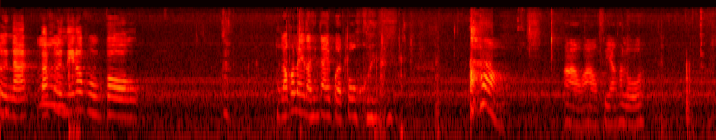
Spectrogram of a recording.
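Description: A young woman talks and laughs casually nearby.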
